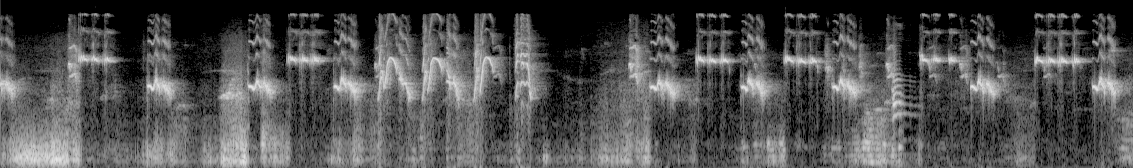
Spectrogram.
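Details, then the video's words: Lure song of the white-rumped shama meant to prompt other shamas to sing: long varied series of sharp whistled notes, high steady tones and rapid up-and-down swoops, dense with brief gaps throughout. "PANCINGAN KACER AGAR ON MAU NGOBRA !! KACER MANAPUN PASTI LANGSUNG NYAUT..."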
